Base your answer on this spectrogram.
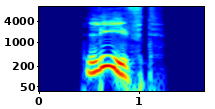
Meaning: second-person plural preterite of laufen
- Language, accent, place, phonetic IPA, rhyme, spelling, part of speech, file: German, Germany, Berlin, [liːft], -iːft, lieft, verb, De-lieft.ogg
